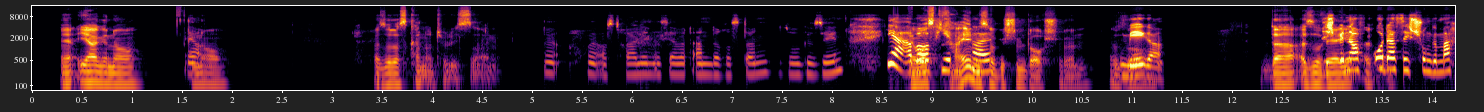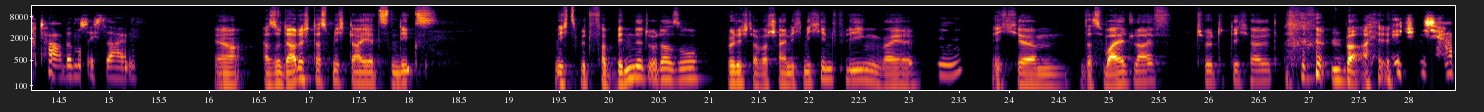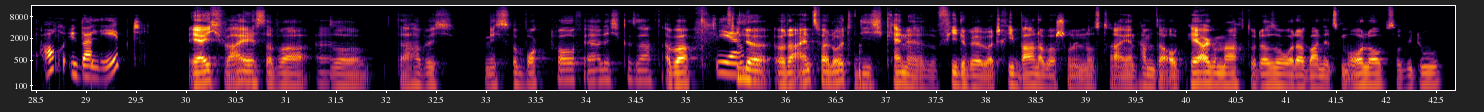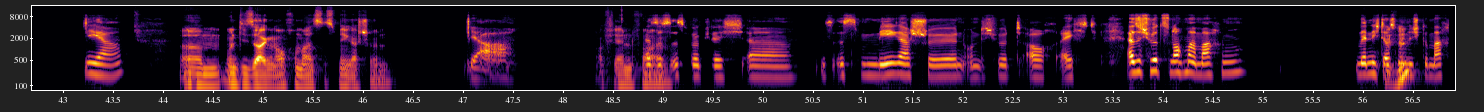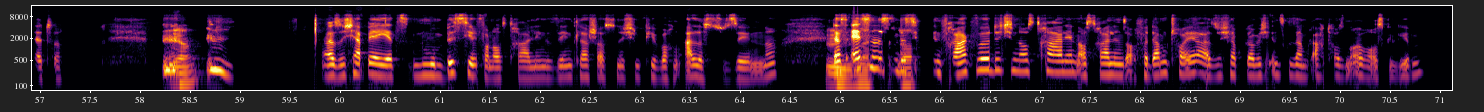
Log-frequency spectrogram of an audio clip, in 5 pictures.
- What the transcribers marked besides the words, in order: distorted speech; in English: "Wildlife"; chuckle; laughing while speaking: "überall"; laugh; other background noise; throat clearing; tapping
- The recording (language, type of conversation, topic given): German, unstructured, Wohin reist du am liebsten und warum?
